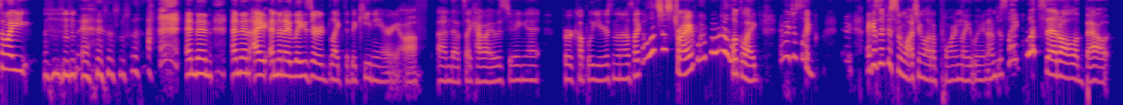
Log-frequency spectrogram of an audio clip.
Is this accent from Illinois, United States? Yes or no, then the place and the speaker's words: no; Coeur d'Alene, Idaho, United States; I'm from Coeur d'Alene, Idaho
